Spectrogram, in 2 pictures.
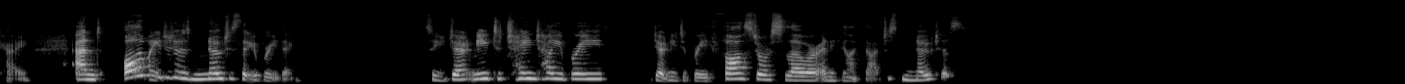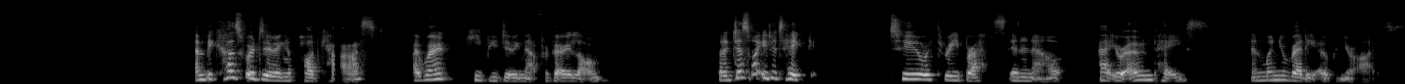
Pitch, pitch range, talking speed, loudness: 245 Hz, 205-270 Hz, 160 wpm, -27 LUFS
